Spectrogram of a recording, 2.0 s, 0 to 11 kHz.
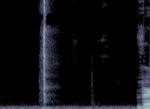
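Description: A Rough Ryder RR2084 flipper folding knife is flipped open on its ball-bearing pivot, giving one sharp click about half a second in as the dagger blade snaps out and locks.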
